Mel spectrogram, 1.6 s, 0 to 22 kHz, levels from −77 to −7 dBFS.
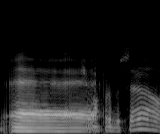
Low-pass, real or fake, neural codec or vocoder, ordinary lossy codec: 5.4 kHz; fake; codec, 16 kHz, 6 kbps, DAC; none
